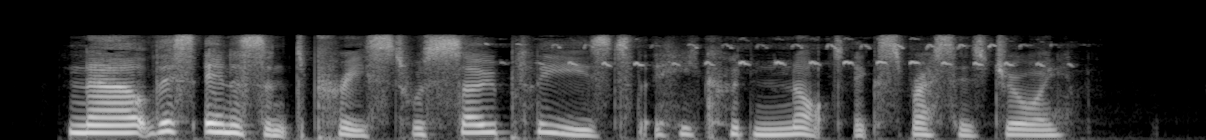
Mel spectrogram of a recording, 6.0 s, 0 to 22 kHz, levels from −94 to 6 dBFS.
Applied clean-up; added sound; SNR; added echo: neural mask model RNNoise.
